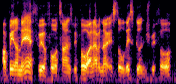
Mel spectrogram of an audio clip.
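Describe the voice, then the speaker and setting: A man's voice: on the low side, fast talker, pushed and bright, a little hiss or hum, rough recording. A man giving his opinions in casual review chat as a podcast co-host, animatedly acting out imagined quotes.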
